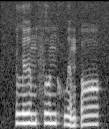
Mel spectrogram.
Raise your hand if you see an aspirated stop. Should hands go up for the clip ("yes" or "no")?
no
